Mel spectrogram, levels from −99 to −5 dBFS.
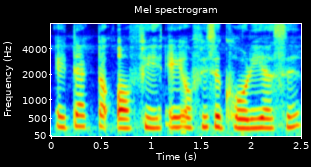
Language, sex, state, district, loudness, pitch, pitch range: Bengali, female, West Bengal, Purulia, -21 LUFS, 265 Hz, 245-280 Hz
